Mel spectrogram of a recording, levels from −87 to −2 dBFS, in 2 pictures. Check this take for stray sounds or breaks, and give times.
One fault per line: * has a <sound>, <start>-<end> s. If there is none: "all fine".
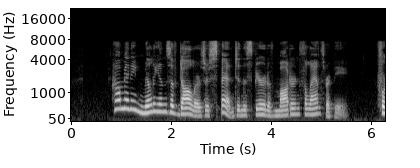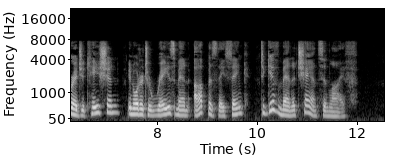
all fine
